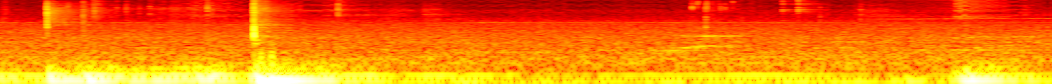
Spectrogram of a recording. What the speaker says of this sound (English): Type here Hotstar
